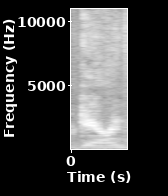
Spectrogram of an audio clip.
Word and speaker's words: Garand: so from the m1 garand or garand if you want to pronounce his name properly in canadian that's that's that's the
